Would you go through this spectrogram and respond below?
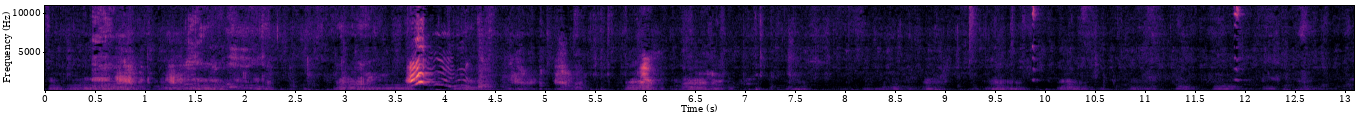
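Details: Seven-week-old Basset Hound puppies indoors, a string of soft low growls and grunts with one sharp high yelp near the four-second mark, followed by fainter scattered puppy noises.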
